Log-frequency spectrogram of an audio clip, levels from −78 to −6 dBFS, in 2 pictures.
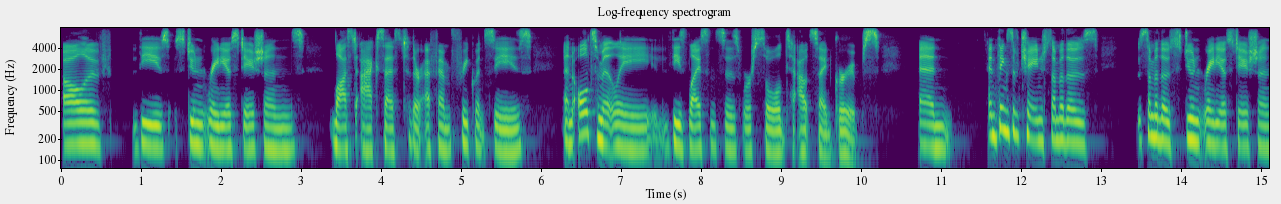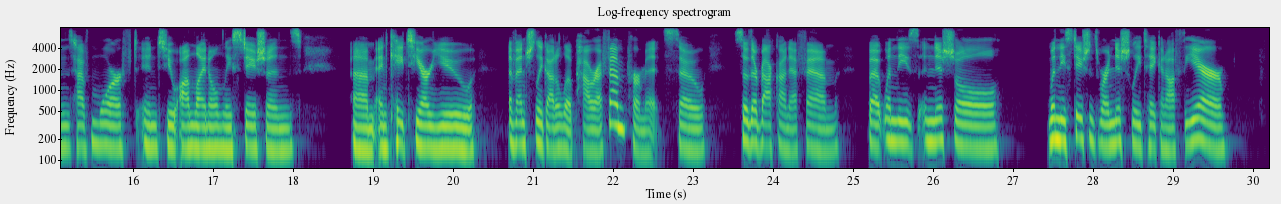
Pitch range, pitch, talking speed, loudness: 150-175 Hz, 160 Hz, 140 wpm, -18 LUFS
